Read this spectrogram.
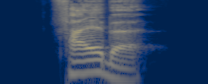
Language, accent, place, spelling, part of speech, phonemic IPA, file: German, Germany, Berlin, Falbe, noun, /falbə/, De-Falbe.ogg
- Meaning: 1. claybank (pale or dun-coloured horse; male or of unspecified sex) 2. claybank (of female sex) 3. blonde; fairheaded woman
